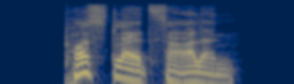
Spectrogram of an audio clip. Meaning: plural of Postleitzahl
- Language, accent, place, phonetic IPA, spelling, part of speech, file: German, Germany, Berlin, [ˈpɔstlaɪ̯tˌt͡saːlən], Postleitzahlen, noun, De-Postleitzahlen.ogg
